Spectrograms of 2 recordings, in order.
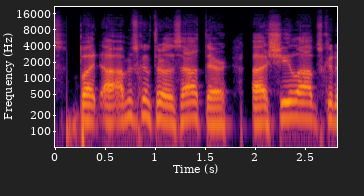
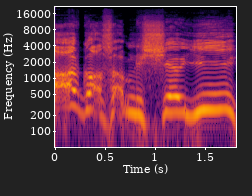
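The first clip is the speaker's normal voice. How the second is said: bad put-on Scottish accent, high, slow, drawn-out; 8 semitones higher, 3 dB louder than usual. Attempting a Scottish accent after being asked how to do it: bad Durin Scottish accent.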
